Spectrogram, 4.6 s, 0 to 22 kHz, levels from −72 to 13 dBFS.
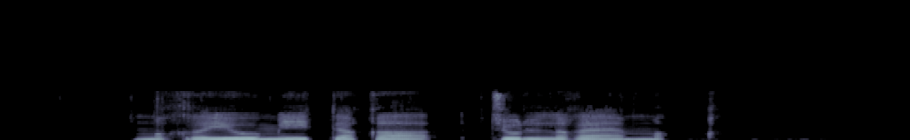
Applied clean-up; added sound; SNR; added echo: classical method spectral subtraction.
